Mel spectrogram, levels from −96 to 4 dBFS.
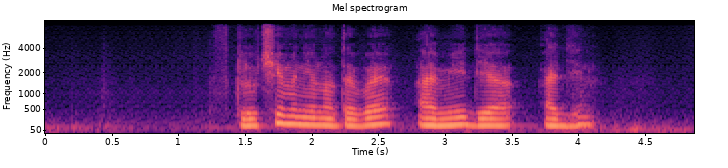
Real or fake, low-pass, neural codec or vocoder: fake; 7.2 kHz; codec, 16 kHz, 0.4 kbps, LongCat-Audio-Codec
